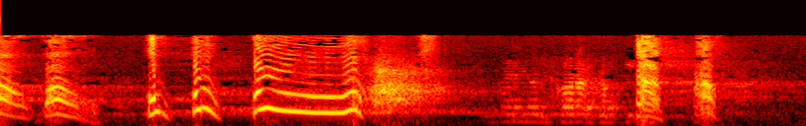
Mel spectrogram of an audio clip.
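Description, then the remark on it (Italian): A dog barks in a loud, irregular burst of sharp yaps, breaking into a drawn-out whining howl midway before a few more quick barks. “C'era un cane.”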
